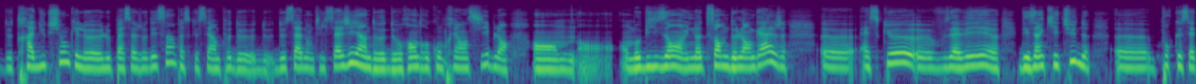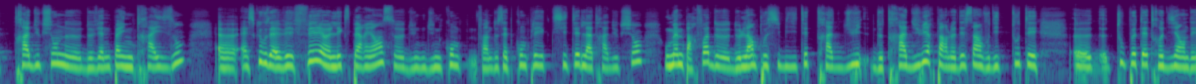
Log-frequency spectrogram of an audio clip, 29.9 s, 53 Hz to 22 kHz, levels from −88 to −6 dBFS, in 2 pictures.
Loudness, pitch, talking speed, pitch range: -29 LUFS, 190 Hz, 190 wpm, 175-210 Hz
